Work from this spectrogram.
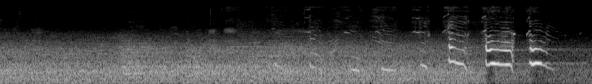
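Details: Portuguese Podengo Pequeno at the Crufts dog show, 9 March 2018. A steady murmur of hall crowd chatter fills the first four seconds, then three short, high, sharply pitched yips burst out in quick succession near the end.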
